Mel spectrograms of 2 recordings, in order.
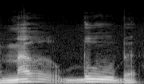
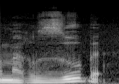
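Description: First: The consonant is an emphatic d sound. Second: The consonant is a plain z sound. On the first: The speaker calls it right. "به این شکل" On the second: The speaker calls it wrong. "مغزوب نباید بشه"

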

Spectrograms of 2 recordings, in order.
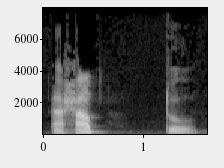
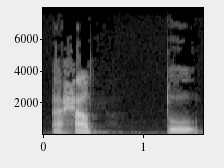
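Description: No difference in how they are said.

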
